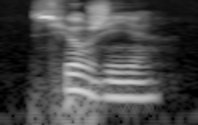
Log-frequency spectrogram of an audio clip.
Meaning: 1. to emerge or appear; to crop up 2. to arise or stand up
- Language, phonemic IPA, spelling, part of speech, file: French, /syʁ.ʒiʁ/, surgir, verb, Fr-surgir.ogg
